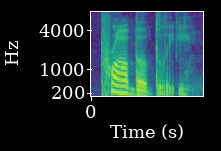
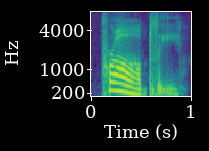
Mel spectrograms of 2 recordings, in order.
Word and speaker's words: probably: This word you can say two ways. You can say with three syllables, probably, probably, or two syllables, probably.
